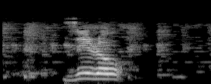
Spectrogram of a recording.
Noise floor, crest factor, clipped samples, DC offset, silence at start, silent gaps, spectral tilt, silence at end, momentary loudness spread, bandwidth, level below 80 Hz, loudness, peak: -41 dBFS; 18 dB; under 0.1%; under 0.1%; 0.05 s; none; -0.5 dB/octave; 0.3 s; 23 LU; 9.6 kHz; -66 dBFS; -15 LUFS; -2 dBFS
